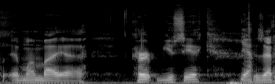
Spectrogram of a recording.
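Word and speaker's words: Busiek: by mark russell and one by uh kurt museek yeah is that how you say it yes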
